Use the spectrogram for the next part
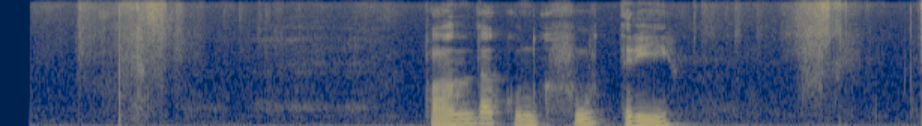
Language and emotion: Russian, neutral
